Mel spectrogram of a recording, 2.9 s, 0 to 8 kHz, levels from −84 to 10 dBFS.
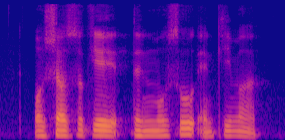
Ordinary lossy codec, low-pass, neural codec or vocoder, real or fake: AAC, 48 kbps; 7.2 kHz; codec, 16 kHz, 0.8 kbps, ZipCodec; fake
